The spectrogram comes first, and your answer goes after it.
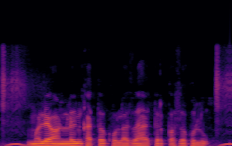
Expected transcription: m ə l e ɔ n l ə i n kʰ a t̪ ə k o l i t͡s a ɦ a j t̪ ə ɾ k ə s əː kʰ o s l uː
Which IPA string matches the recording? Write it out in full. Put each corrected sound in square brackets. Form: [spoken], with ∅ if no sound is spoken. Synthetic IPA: m ə l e ɔ n l [a] i n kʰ a t̪ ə [kʰ] o l [a] t͡s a ɦ a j t̪ ə ɾ k ə s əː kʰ o [∅] l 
